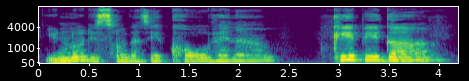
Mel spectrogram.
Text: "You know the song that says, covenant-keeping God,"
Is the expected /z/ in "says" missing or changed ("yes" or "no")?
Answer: yes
